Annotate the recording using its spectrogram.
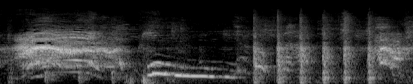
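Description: Children shrieking and laughing in play: a loud high-pitched squeal in the first second, a falling cry, then a quick run of short laughs near the end.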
